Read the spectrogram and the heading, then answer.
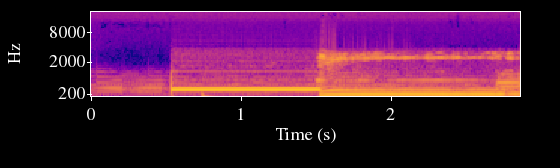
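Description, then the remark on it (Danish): A loud, steady electronic telephone tone sounds, switching abruptly between sustained pitches in a few segments, as a call to Italy is placed and connects, with no talking. “Så lad os ringe til landsholdsspilleren Peter Ankersen i Italien.”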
